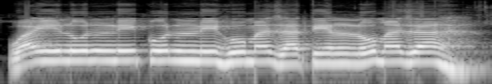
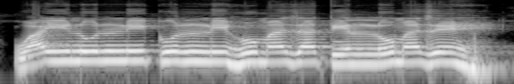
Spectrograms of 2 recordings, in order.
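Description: First: The final vowel is an open a sound. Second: The final vowel leans toward i, like e. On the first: "difathahkan ha at-ta'nis" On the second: "dibaca dengan Al-Imalah Al-Kubra bifathiha at-ta'nis ... mendekati kepada kasrah"

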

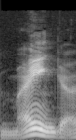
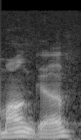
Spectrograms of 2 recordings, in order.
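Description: First: The word has an older Americanized pronunciation. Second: The word has a Japanese-style pronunciation. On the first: This is how it was said before people knew better. The speaker calls it wrong. "Then we called it manga" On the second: This is the proper way to say it. The speaker calls it right. "not manga, because we didn't really know the pronunciation of the word"

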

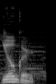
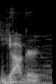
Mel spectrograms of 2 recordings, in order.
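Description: First: It is said with the American pronunciation. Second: It is said with the British pronunciation. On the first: "Here we have no H, so it's yogurt" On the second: "it definitely is yogurt over there"

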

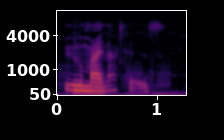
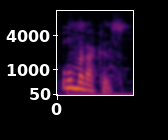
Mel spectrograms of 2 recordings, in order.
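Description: First: The phrase is said slowly and drawn out. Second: The phrase is said at a normal, quick pace.

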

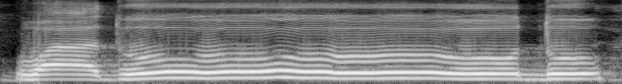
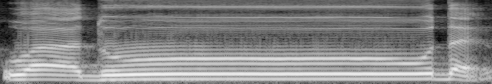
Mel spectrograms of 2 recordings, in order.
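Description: First: The word ends with a short u vowel. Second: The word ends on the consonant d. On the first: The reading continues without stopping here. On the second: The reader stops at this word.

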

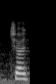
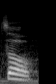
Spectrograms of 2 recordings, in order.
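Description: First: The consonant is made at the palate only. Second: The consonant is made with teeth and palate. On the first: "ययुक्त उच्चार असणार आहे" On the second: "दात आणि टाळूंचा एकमेकांशी स्पर्श होऊन जो ध्वनी बाहेर निघतो त्या प्रोसेसमध्ये त्याला दंततालव्य"

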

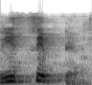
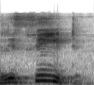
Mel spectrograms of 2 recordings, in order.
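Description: First: The p sound is pronounced. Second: The p sound is silent. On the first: The speaker calls it wrong. "अब रिसिप्ट लोग पढ़ते हैं" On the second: The speaker calls it right. "इसे रिसीट पढ़ें"

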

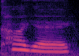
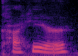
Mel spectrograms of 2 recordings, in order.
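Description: First: The word is said in a fancy way. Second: The word is said in a plain way. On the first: The speaker calls it right. "you have to pronounce it pinkies up" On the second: The speaker calls it wrong. "I thought it was pronounced Cahier"

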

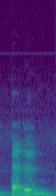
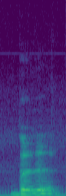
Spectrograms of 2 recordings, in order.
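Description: First: The ending is pronounced clearly. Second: The ending is mumbled and unclear. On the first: The speaker calls it right. "it's bedden" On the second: The speaker calls it wrong. "it sounds just like you're kind of mumbling"

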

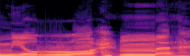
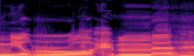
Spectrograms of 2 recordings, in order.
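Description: No difference in how they are said.

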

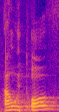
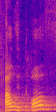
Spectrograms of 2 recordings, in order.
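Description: Both takes have the same delivery.

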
